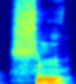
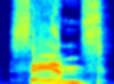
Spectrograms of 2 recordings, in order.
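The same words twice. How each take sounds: First: The final consonant of sans is silent. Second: The final consonant of sans is pronounced. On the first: The speaker calls it right. "you don't pronounce the final consonant" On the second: The speaker calls it wrong. "you are not sans hat"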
